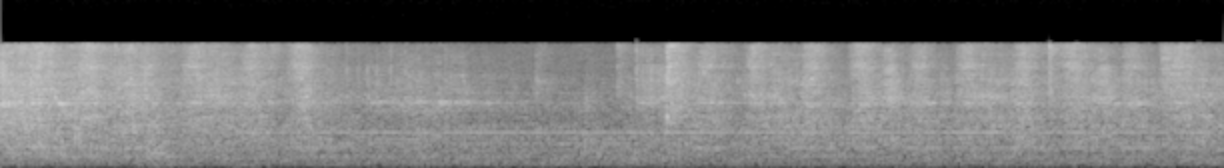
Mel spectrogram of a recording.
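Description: Motors of a walking robot whir steadily.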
